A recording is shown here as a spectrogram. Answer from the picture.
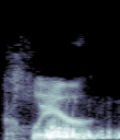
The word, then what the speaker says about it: Xlear: They have a nasal spray in the health food stores called Clear Nasal Spray. It's spelled X-L-E-A-R.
